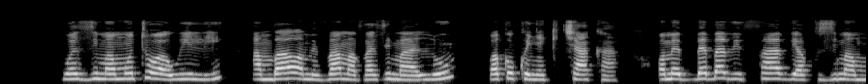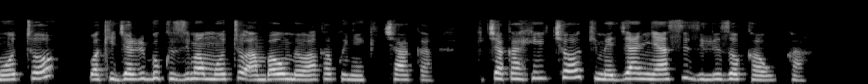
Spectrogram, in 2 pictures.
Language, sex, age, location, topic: Swahili, female, 25-35, Kisii, health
